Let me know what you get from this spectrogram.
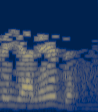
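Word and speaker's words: يلد: توجه داشته باشید که حرف دال در کلماتی مثل یلد و یولد ساکن هست و باید با قلقله تلفظ بشه، یعنی صدای اون جهشی داشته باشه که مستمع بشنوه اون رو.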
